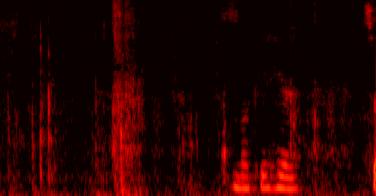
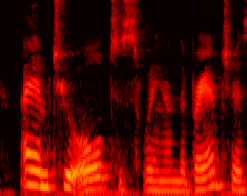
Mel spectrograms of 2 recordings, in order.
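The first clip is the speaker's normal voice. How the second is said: ordinary delivery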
